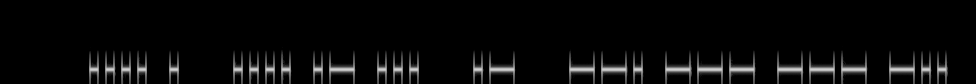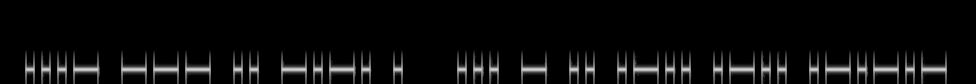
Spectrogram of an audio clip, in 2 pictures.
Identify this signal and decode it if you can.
Morse code, heard as a keyed tone, about 14 wpm, 700 Hz. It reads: HE HAS A GOOD VOICE STILL.
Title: Sentences from Top 500 Words 15wpm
